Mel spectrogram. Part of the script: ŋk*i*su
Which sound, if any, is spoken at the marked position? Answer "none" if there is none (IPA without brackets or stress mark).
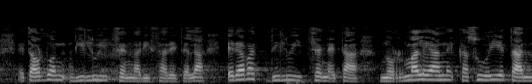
a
